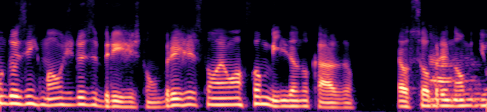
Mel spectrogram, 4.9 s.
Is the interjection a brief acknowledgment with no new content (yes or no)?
yes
